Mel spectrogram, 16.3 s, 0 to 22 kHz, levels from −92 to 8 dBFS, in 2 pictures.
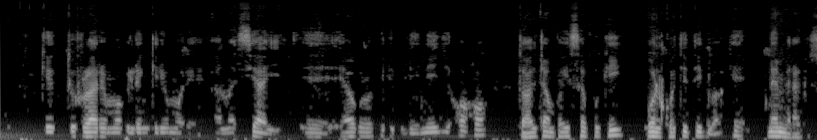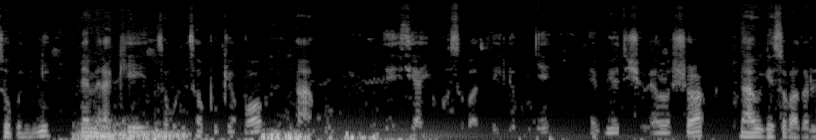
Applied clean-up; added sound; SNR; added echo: classical method spectral subtraction.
